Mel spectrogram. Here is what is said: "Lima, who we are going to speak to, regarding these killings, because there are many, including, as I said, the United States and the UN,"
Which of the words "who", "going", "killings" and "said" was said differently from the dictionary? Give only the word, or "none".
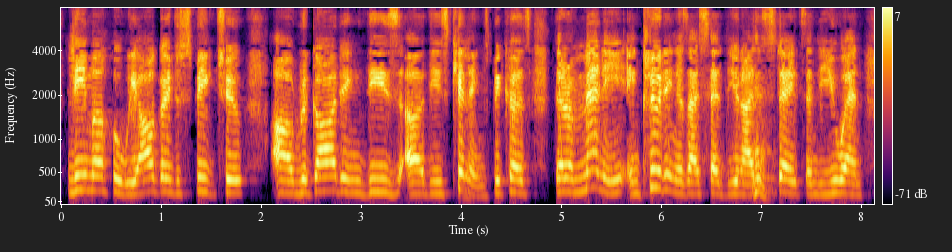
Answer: none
